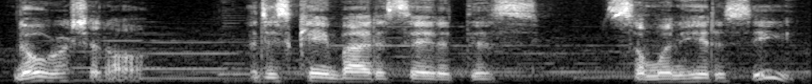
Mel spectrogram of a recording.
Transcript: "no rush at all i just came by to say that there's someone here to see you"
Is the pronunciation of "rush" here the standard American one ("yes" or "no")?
yes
